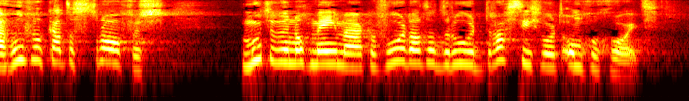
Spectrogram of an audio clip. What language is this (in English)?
Dutch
